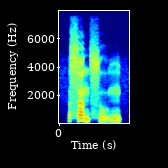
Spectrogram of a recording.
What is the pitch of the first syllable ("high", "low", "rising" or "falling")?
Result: falling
